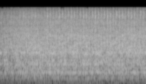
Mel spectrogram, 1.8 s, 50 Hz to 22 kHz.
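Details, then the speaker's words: Hyundai Accent 2006, 1.6 petrol, manual, after a new AMD ignition coil was fitted to cure the misfire. Even, steady idle with no stumble, shake or missed beats, firing cleanly on all cylinders. Normal idle. "поставил провода и завел все автомобиль поменялся до этого"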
